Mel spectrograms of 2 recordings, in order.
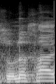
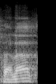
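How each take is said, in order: First: The first vowel is an 'u' sound. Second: The first vowel is an 'a' sound. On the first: The speaker calls it right. "സുലസാ എന്ന് വായിക്കണമെന്നാണ്" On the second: The speaker calls it wrong. "നമ്മൾ സലാസ എന്ന് വായിക്കുന്നതല്ല അതിന് കൃത്യത"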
